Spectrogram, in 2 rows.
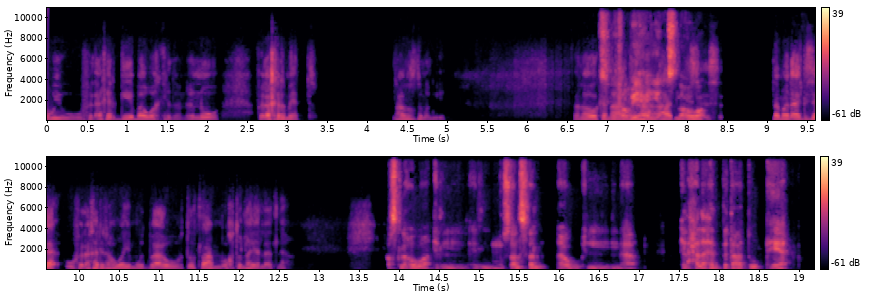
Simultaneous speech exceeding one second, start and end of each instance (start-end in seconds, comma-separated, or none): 6.9-8.2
